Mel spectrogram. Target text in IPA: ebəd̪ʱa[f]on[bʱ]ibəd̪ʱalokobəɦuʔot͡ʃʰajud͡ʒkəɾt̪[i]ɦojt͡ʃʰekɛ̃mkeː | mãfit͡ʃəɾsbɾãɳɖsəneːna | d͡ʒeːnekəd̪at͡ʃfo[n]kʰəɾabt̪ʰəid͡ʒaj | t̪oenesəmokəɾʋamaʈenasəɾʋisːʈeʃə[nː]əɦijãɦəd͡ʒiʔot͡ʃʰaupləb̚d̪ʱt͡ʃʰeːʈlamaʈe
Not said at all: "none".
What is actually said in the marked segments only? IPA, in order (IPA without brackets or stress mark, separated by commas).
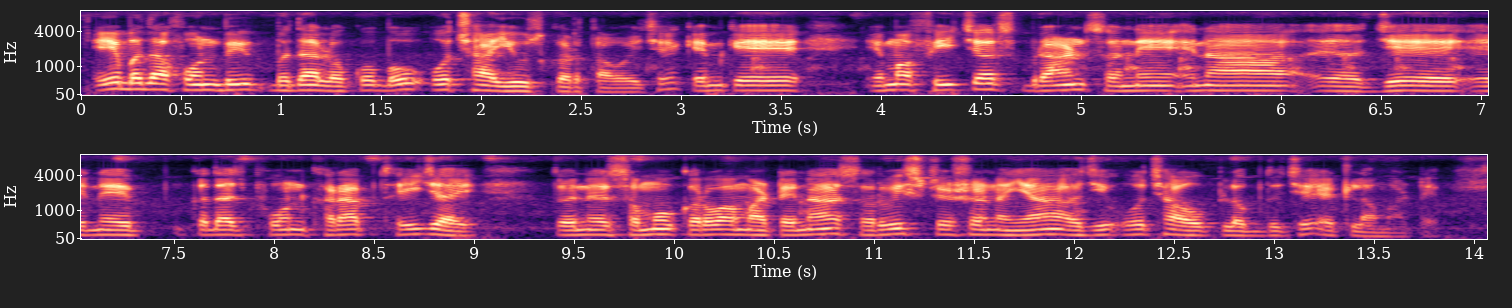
f, bʱ, a, n, n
